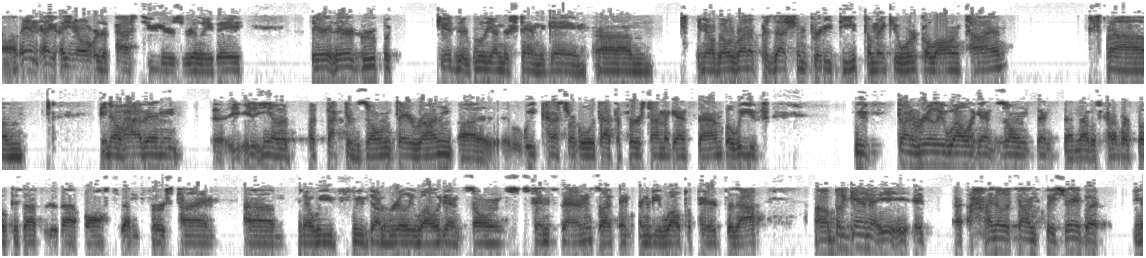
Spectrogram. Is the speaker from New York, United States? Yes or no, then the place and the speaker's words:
yes; Rochester, New York, United States; now in Helena, United States; I grew up in Rochester, New York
